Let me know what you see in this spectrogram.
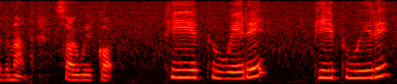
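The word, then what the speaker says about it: Pēpuere: Pepuere, and the emphasis would be on the pe, the first syllable, because it's got a macron. Pepuere.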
